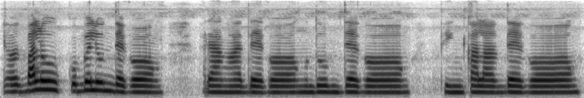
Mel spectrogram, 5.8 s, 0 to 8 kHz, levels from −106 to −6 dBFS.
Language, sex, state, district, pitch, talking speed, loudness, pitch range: Chakma, female, Tripura, Dhalai, 190 Hz, 115 wpm, -16 LUFS, 185-195 Hz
